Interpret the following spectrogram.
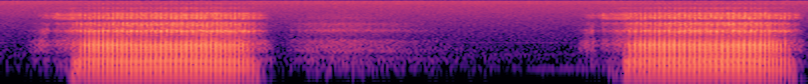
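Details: Loud, rattling snores on each breath in, with a quiet breath out between them; rhythmic snoring recorded as ASMR.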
